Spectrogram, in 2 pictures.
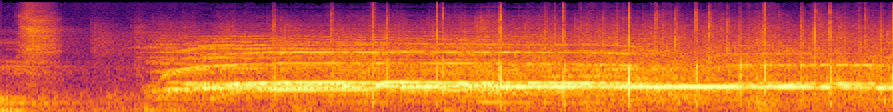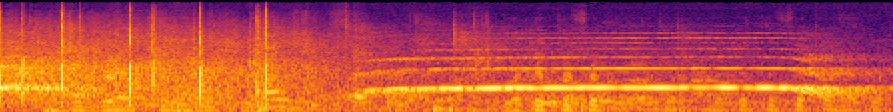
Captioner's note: cheering & Applause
